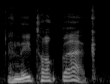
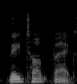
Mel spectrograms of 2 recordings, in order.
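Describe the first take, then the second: First: "they" punched high and loud; emphatic. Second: Said in the usual way. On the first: Real, not acted. Insisting to viewers that the animals answer, emphatic. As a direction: hit "they" hard, higher and louder.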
